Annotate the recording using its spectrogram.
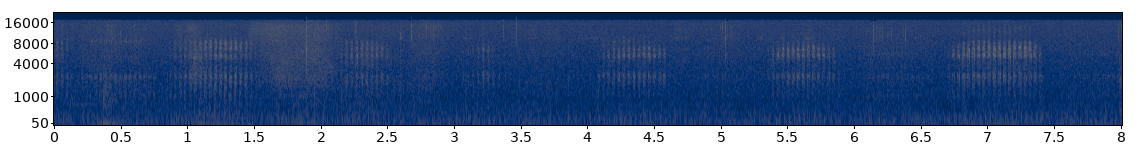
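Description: Domestic cat purring, faint and close to the microphone: a steady low rumble with soft breathy swells a little over a second apart.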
